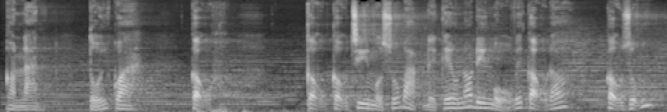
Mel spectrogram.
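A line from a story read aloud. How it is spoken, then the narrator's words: Harsh stern voice. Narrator (Vietnamese): Bà Xuân gằn giọng nói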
